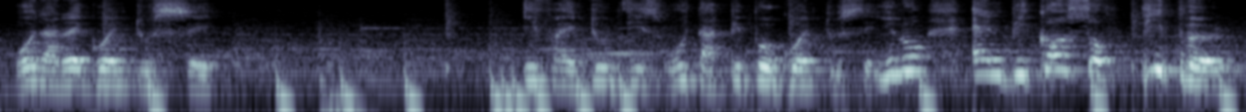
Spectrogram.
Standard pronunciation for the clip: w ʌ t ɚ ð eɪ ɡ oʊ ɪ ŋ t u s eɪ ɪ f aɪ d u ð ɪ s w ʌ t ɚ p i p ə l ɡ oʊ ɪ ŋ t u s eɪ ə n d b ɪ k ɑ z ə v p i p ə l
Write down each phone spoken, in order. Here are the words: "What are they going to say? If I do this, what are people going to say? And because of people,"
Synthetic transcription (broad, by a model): w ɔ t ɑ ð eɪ ɡ oʊ ɪ ŋ t u s eɪ ɪ f aɪ d u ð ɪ s w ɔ t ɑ p i p ə l ɡ oʊ ɪ ŋ t u s eɪ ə n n b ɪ k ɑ s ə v p i p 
